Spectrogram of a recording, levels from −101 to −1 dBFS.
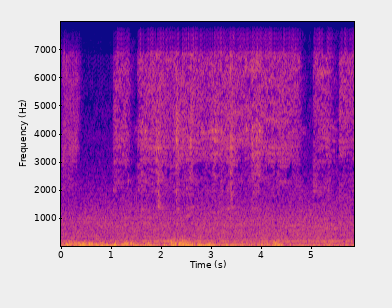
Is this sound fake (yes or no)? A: no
